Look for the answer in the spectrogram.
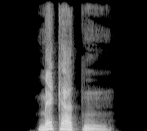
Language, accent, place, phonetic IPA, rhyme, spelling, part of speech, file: German, Germany, Berlin, [ˈmɛkɐtn̩], -ɛkɐtn̩, meckerten, verb, De-meckerten.ogg
- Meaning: inflection of meckern: 1. first/third-person plural preterite 2. first/third-person plural subjunctive II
